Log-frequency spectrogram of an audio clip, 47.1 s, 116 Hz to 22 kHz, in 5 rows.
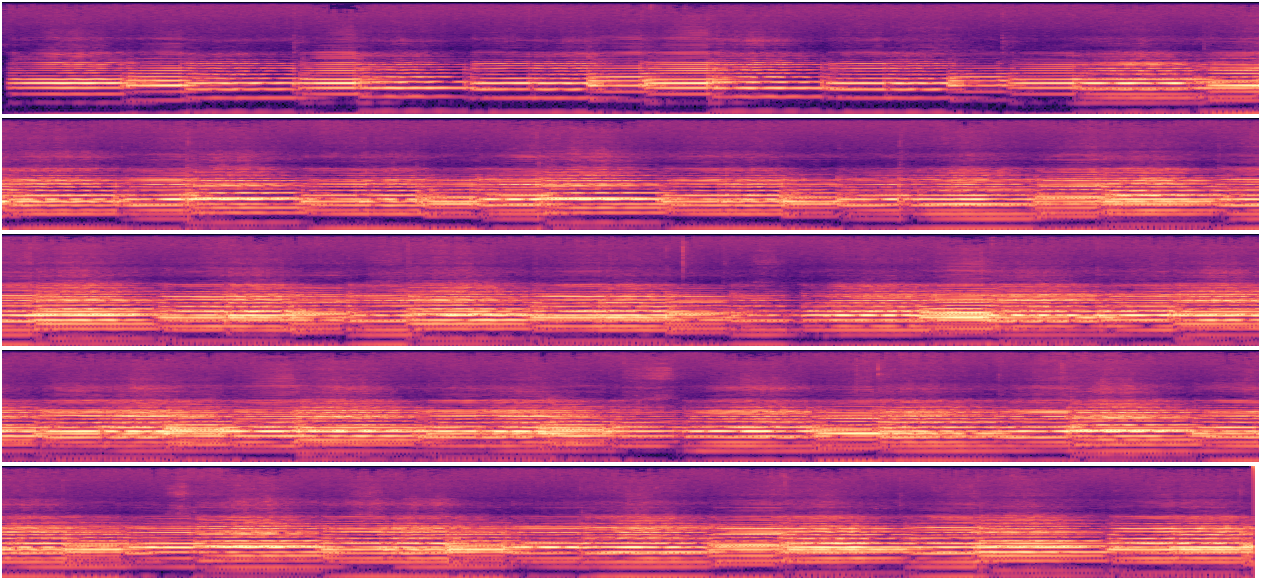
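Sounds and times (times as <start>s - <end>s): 
bassoon trio playing: 0.0s - 47.1s.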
